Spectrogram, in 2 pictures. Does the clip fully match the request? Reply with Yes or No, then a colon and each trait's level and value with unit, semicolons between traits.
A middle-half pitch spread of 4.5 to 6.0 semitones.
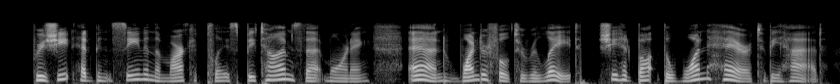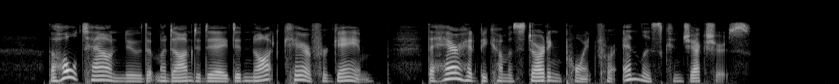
Yes: average, 5.3 semitones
